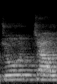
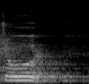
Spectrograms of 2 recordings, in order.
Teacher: अब इसको इस तरह या ध्यान रखना है, डिफरेंस क्या करना है आपने, डिफरेंस ये करना है कि जैसे ये चो है, हम चो को चो ही बोलेंगे, लेकिन जब हमारी औ की बात आती है तो हम उसको चाव पढ़ते हैं, जबकि ये चाव होता नहीं है, ये होता है चो चौ, चो चौ, चो चौ होता है ये, तभी आपका सही उच्चारण इसका हो पाएगा।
